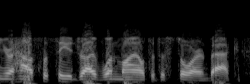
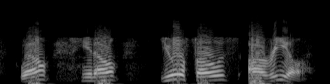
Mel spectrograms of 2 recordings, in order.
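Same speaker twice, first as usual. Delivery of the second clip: acted, pitched-up, slow and deliberate delivery; 6 semitones higher than usual. Retelling what was said to a man sitting sideways: retelling own loud remark. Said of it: "in a sort of a rou-, loud voice".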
